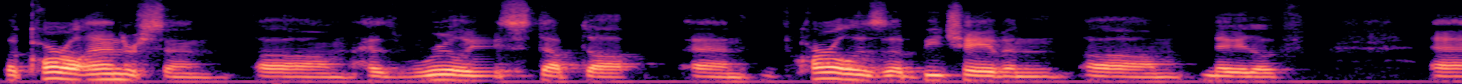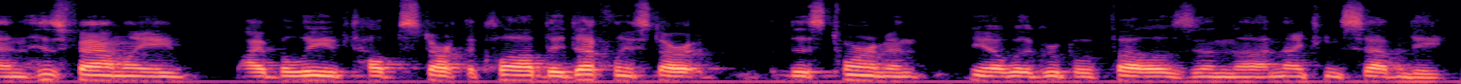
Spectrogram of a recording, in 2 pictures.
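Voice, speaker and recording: A man's voice: mid-range voice, steady tone, normal speed, mellow, slight background noise. A man who has just turned fifty, answering interview questions in an easygoing, rambling way with many fillers. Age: 50s. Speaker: tournament director.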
